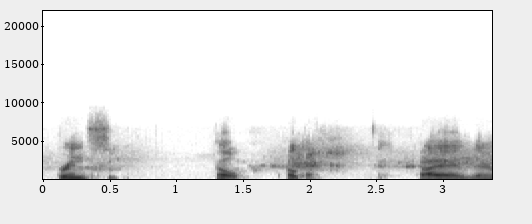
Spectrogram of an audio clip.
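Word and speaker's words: Brinsea: Looks like people in Bern pronounce it Brincy.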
